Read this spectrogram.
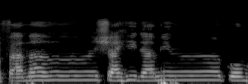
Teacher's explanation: فمن شہد نون ساکن کے بعد یہاں پر شین ہے تو اخفا مع الغنہ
